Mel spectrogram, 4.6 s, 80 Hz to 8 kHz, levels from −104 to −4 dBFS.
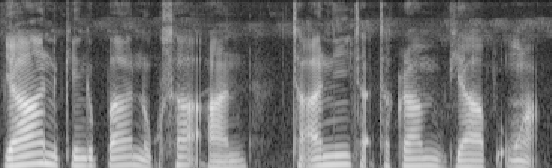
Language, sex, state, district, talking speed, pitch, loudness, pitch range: Garo, male, Meghalaya, South Garo Hills, 90 wpm, 130 Hz, -22 LUFS, 115-140 Hz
